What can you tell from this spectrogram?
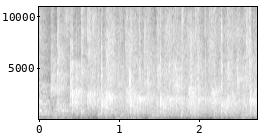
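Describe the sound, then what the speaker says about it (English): An audience at a panel event on reporting school budgets gives a steady round of applause, many hands clapping in a dense, even patter at moderate loudness, with a voice faintly heard over it. "Everyone, another round of applause."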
